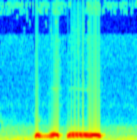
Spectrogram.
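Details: Single full coo phrase from a lure spotted dove with a thổ-style voice, meant to draw wild doves: a quick two-part note, brief pause, then a long even rolling coo ending with a slight lift.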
